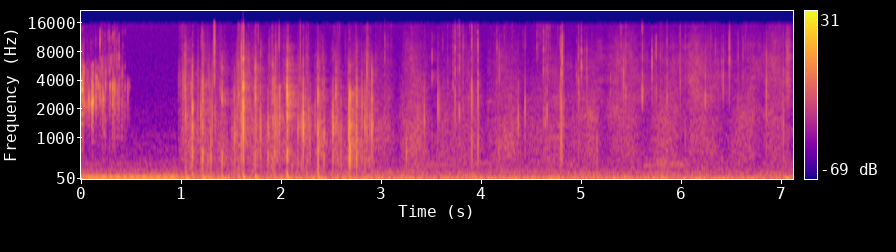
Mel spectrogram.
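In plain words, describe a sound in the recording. Hands rub wet lather over skin with squishing, crackling sounds.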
